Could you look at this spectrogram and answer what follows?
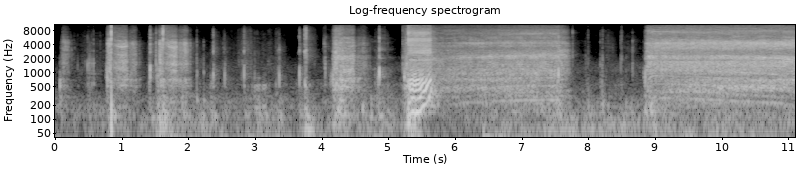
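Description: Alloyman 4-volt cordless electric screwdriver driving a screw into a wooden board. Its motor runs in two steady spells, the first about five seconds in and a louder one from about nine seconds, after scattered clicks of the tool and screw being set. It loses power under the load of the screw.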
